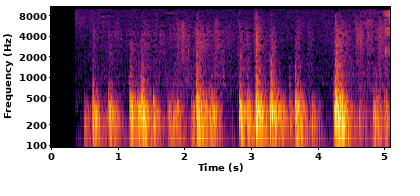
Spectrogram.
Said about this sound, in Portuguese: Esse é o som de móveis balançando durante um terremoto. Em japonês, existe uma expressão que descreve isso. Gata gata. Gata gata. Indica que estantes e mesas balançam levemente.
